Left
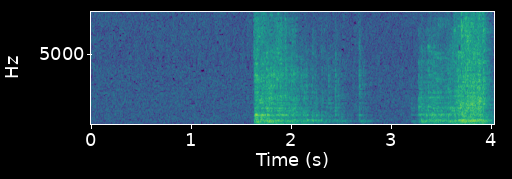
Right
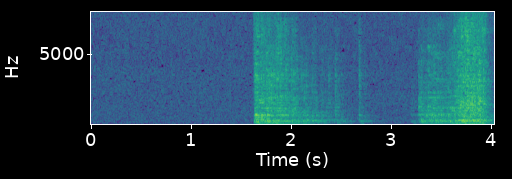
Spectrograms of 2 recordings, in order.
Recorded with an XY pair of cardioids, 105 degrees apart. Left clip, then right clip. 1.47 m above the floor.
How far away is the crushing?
About 2.5 m.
